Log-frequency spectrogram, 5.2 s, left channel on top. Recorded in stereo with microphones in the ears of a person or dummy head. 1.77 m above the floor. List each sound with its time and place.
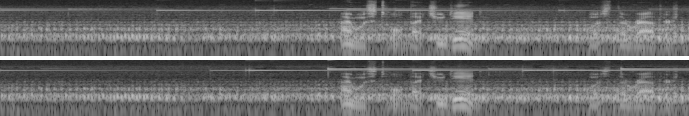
0.0 s a helicopter: 55° left (ahead or behind)
2.5 s a man speaking: 60° left (ahead or behind)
